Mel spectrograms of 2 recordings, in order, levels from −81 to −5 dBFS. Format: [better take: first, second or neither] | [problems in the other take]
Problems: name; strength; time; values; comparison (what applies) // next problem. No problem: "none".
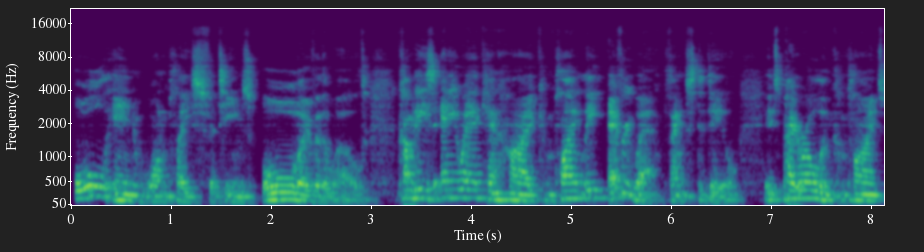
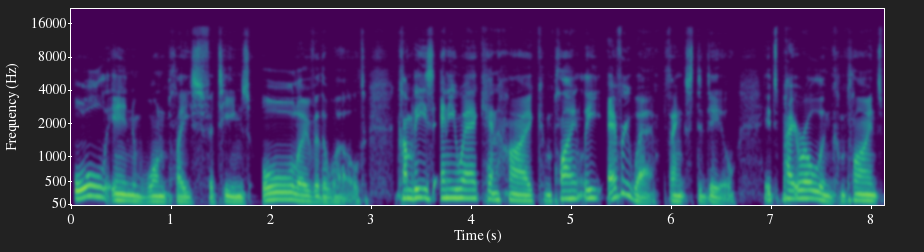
second | room echo; slight; dies away in 0.2 s // off-mic speech; far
